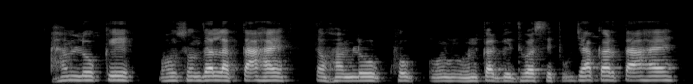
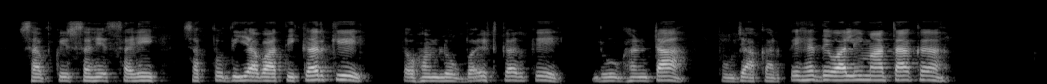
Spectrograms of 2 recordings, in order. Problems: background sounds at intervals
